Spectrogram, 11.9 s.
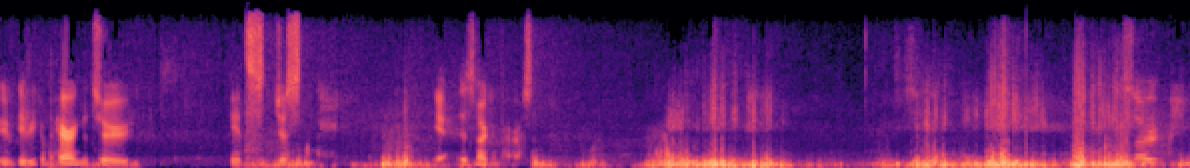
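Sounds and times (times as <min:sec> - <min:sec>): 
speech: 0:00.0 - 0:01.5, 0:02.3 - 0:03.4, 0:04.4 - 0:07.5
wind buffeting a microphone outdoors: 0:02.4 - 0:11.9.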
